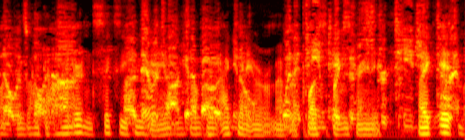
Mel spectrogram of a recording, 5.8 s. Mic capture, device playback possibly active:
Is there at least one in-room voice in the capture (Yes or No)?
Yes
